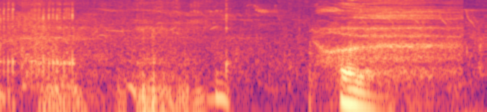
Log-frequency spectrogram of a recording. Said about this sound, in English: Oh, what are you? You were snoring. Again.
